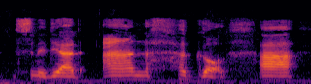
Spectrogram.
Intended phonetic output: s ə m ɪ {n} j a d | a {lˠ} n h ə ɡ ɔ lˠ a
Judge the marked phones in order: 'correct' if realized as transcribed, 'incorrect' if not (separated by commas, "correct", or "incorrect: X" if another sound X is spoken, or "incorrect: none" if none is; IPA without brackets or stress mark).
incorrect: d, incorrect: none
